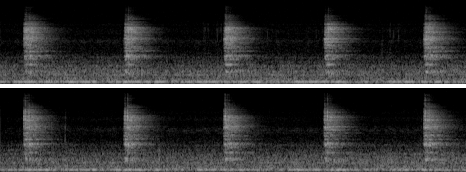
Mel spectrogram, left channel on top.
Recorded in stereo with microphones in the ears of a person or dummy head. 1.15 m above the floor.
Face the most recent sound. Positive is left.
turn(degrees=-55)  # may be behind; listen again after turning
